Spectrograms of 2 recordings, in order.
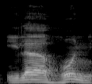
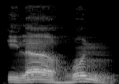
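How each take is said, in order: First: The final n sound is fully pronounced. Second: The final n sound is fully pronounced.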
